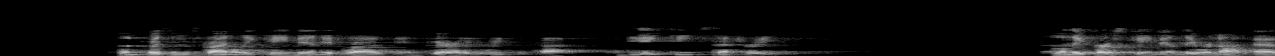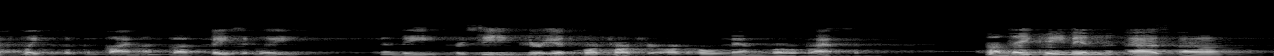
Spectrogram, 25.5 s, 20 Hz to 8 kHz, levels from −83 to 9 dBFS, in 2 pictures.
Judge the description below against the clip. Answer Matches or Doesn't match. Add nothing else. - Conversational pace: Doesn't match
